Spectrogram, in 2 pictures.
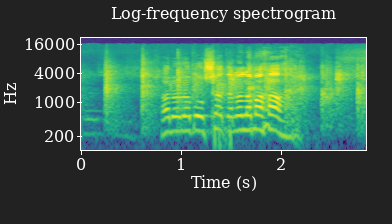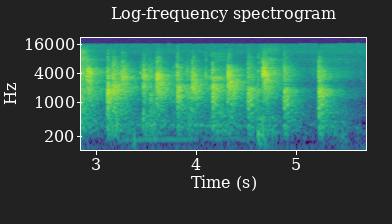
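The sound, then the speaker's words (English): Hands clap together in a steady, rhythmic beat, about three claps per second, continuing through the whole stretch, as people clap their hands to the Lord. A voice sings or calls out briefly over the early clapping, then the clapping carries on alone. “When I call on his name, let's clap our hands to the Lord.”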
